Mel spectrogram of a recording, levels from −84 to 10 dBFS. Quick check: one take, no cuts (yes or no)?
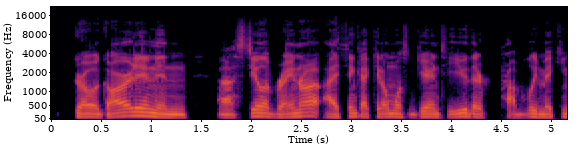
yes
